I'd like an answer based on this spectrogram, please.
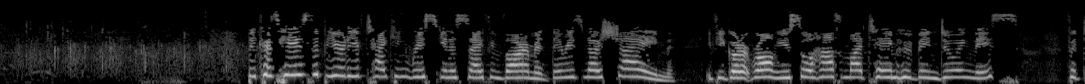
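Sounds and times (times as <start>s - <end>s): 
audience clapping: 0.0s - 3.1s
speech: 2.5s - 10.1s, 10.7s - 10.8s.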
